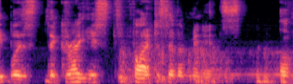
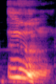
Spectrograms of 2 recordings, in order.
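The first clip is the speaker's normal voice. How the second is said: loud, higher imitated "ugh"; friend's disgusted ugh; 7 semitones higher, 9 dB louder than usual. Retelling the noise that started it, mock disgust. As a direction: blurt out his disgusted noise. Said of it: "All he did was go".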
